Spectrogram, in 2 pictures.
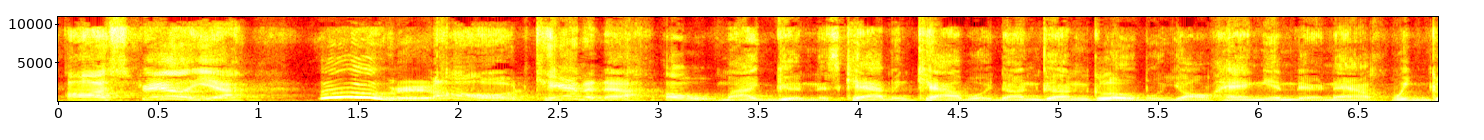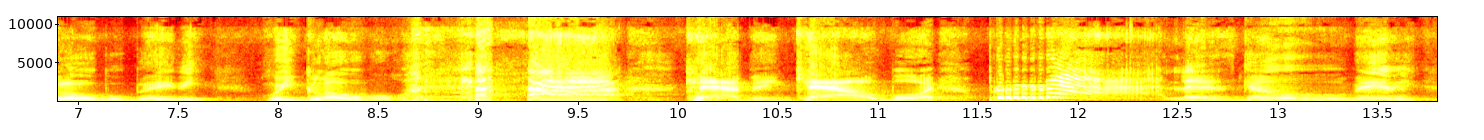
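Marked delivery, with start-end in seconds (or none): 1.3-1.8 high shouted woo; shouted whoop. Real, not acted. Seller whooping as countries roll in, shouted cheer. 6.7-11.3 loud, laughing brag; laughing hype. Real, not acted. Seller laughing loudly about going global. 11.5-12.5 high, loud yelled brah; hype yell. Real, not acted. Seller yelling hype at his live viewers. Hyped exclamation.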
